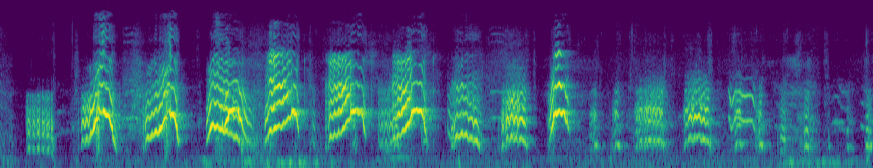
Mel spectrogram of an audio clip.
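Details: Bichon Frise puppies about fifteen days old give a quick run of high, whining yelps that rise then fall, about one every half second and fading toward the end.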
